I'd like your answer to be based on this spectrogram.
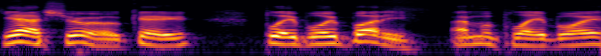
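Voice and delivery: mock slurred drunk voice. Retelling what a drunk tattoo artist said: imitating a drunk person. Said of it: "he was drunk and he was like".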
